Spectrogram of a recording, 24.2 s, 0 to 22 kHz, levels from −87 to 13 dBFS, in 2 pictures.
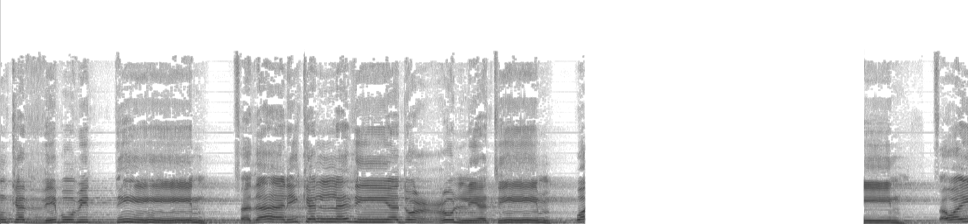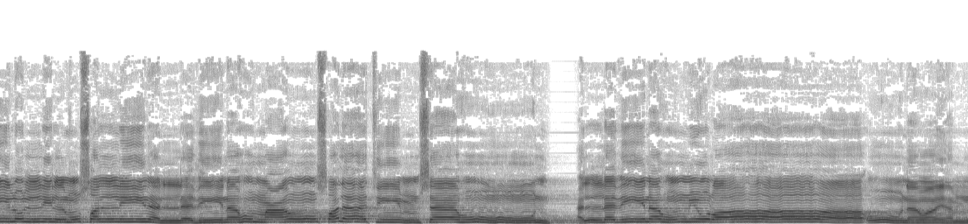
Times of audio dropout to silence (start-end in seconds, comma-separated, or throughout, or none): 7.30-10.80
